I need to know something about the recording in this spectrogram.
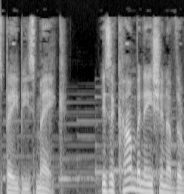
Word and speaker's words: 馬: the first sounds babies make. Is a combination of the radical nu, meaning female, and ma, pronounced like a soft ma.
